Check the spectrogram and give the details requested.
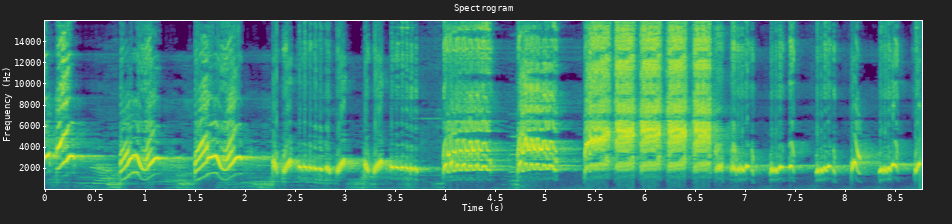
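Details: Caged songbird set for a singing contest, giving looping whistles, then a buzzy warble and a burst of harsh, rapid rattling notes before softer chips.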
